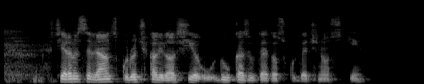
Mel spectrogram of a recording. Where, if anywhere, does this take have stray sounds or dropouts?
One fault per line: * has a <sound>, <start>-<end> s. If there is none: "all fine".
all fine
